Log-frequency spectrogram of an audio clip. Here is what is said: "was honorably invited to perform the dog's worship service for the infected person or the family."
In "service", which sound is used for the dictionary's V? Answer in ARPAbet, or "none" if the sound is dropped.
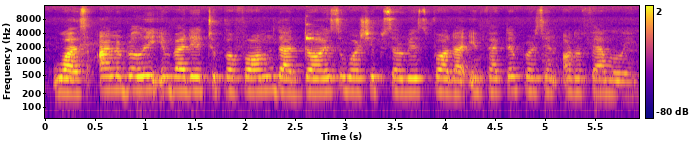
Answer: V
